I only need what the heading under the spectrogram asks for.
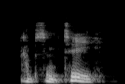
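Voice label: "absentee", British English; pronunciation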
